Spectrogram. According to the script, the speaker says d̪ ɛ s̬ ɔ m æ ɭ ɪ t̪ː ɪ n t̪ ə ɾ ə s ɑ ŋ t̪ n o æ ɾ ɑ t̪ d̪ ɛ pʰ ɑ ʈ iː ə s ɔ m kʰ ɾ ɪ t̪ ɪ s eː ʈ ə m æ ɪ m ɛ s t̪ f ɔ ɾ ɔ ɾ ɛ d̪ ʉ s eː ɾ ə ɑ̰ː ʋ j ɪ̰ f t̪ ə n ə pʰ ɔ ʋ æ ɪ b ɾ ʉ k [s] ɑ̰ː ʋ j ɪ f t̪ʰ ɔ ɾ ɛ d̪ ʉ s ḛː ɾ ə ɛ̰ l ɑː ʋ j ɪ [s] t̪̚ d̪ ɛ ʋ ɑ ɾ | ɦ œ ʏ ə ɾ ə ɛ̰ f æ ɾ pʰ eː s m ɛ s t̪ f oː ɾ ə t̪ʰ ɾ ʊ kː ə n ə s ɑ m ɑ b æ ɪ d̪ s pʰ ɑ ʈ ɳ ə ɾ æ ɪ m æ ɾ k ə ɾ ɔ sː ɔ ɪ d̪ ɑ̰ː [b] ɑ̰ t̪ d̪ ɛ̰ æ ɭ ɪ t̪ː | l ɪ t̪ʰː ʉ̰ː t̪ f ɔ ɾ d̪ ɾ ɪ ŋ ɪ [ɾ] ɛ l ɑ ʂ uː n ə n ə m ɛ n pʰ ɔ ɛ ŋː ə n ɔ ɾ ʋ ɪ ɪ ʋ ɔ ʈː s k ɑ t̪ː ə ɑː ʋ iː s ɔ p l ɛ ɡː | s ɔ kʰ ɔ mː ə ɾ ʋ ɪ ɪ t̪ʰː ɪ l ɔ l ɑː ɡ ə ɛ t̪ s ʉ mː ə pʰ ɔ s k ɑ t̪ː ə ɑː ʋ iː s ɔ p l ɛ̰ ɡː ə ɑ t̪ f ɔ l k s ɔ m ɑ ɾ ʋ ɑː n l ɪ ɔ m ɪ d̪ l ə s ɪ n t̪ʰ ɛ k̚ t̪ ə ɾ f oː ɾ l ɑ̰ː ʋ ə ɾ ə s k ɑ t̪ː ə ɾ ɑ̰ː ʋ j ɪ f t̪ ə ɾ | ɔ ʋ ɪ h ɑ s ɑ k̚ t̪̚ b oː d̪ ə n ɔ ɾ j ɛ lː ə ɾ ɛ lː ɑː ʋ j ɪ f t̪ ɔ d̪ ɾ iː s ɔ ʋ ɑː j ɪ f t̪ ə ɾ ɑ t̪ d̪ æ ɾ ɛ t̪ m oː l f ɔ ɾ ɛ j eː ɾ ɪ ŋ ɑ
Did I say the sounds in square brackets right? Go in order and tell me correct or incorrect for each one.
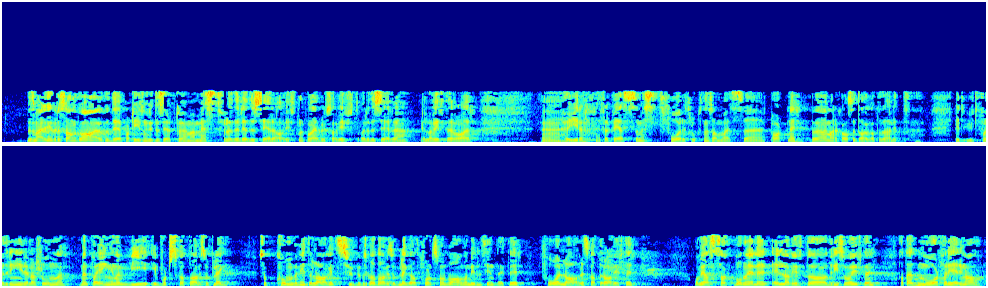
correct, incorrect: f, incorrect: ɡ, correct

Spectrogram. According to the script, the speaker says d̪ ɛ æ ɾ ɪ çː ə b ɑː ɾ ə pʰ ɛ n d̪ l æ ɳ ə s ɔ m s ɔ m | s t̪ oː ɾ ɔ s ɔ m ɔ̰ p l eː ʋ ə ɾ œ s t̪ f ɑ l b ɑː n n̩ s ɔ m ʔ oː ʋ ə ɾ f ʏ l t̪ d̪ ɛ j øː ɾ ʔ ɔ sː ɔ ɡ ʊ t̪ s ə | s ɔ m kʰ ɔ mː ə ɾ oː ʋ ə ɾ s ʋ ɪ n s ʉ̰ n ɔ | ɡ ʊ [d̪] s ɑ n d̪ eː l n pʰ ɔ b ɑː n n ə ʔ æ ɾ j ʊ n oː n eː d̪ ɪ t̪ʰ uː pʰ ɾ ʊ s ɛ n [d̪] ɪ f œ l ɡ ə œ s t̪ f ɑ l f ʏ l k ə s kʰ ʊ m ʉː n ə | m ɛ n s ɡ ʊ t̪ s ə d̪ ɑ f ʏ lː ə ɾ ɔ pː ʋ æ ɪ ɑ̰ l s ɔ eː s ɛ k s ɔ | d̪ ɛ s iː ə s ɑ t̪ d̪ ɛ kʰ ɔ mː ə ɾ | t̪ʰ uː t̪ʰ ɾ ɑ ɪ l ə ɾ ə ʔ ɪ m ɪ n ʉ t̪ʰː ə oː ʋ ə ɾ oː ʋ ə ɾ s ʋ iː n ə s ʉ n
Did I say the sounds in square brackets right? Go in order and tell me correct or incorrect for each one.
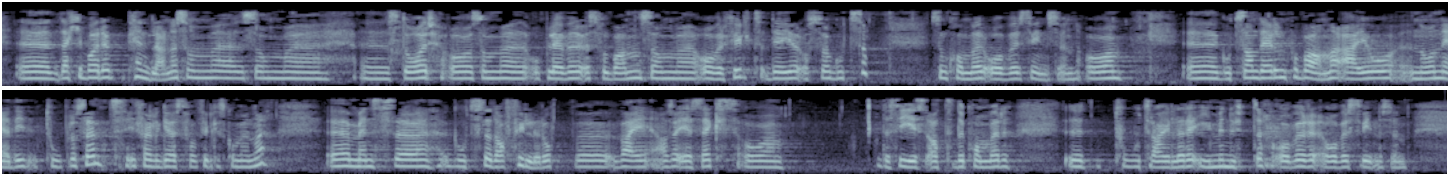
incorrect: t̪, incorrect: t̪

